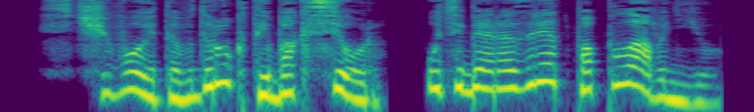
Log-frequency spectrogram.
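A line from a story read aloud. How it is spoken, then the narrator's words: Angry hiss. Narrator (Russian): Сердито зашипела поскольку потенциальный поклонник моего творчества исчез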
